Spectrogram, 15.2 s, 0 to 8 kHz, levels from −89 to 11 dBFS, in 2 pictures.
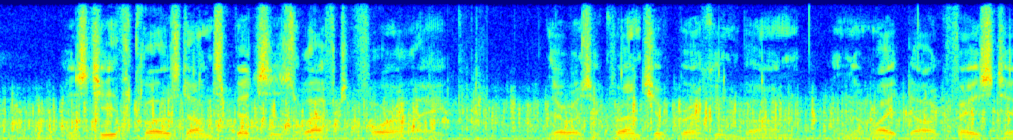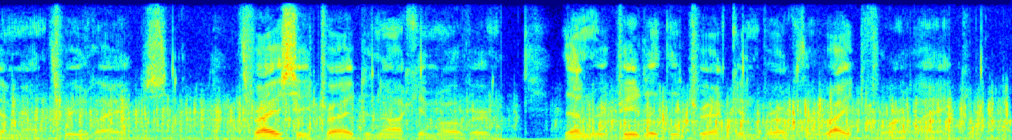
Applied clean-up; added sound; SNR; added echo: none; Boiling; 1 dB; none.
